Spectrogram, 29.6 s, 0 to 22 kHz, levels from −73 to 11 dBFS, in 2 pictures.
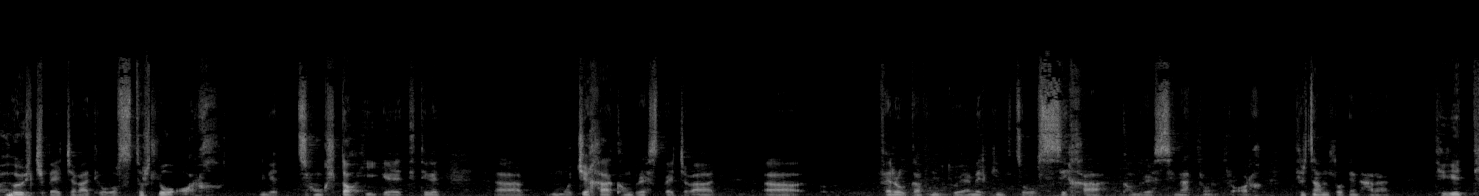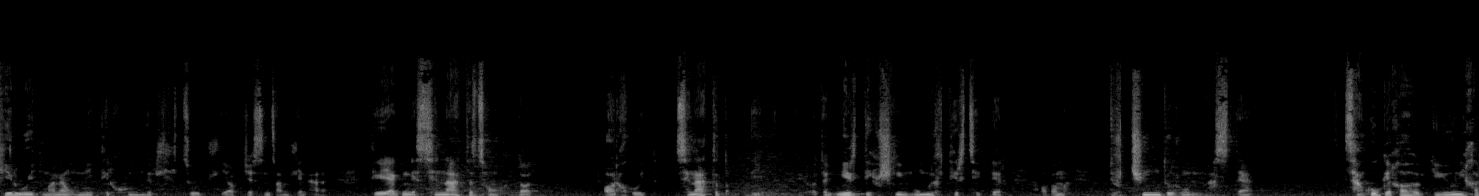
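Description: Noise suppressor artifacts run through the whole clip. The suppressor treats the steady room noise, which sits about 17 dB below the speech, as something to remove, and pulls those bands down by about 18 dB frame by frame. The background drops away in the pauses and swells back under each phrase.

Speech cut by the noise suppressor occurs in five stretches. The first runs from 0.05 to 15.23 s, ending just before "манай хүний". Here about 2 s of speech in total is pulled down, at worst by about 18 dB. The second runs from 15.82 to 20.0 s, starting just after "манай хүний", with around a second affected and drops of up to about 14 dB. The remaining three fall at 21.89 to 23.76 s (about half a second, up to about 12 dB), 24.29 to 27.32 s (under a second, up to about 14 dB) and 28.14 to 29.55 s (a fifth of a second, up to about 14 dB). In each stretch the suppressor mistakes soft consonants and quiet word endings for noise and turns them down with the background, so they sound swallowed or faint.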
